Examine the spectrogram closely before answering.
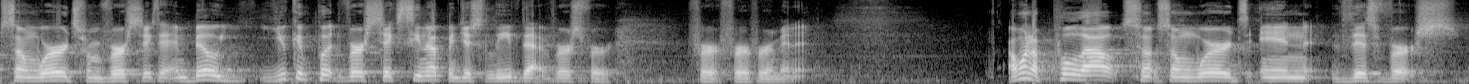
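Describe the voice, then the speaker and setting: A male youth pastor delivers an informal sermon in a fairly high, bright voice. He leans on repeated phrases for emphasis and breaks off into chatty asides to the people listening. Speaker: youth pastor preaching to a congregation. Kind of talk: informal sermon with scripture quotation and exposition.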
